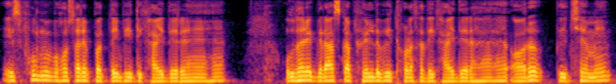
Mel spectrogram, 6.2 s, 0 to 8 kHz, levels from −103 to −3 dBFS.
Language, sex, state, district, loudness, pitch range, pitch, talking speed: Hindi, male, Jharkhand, Palamu, -16 LUFS, 125-140 Hz, 130 Hz, 255 wpm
